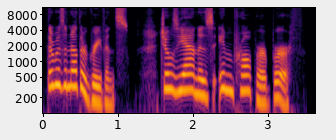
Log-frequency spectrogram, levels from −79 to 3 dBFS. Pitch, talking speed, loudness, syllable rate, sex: 245 Hz, 115 wpm, -16 LUFS, 5.4 syllables/s, female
